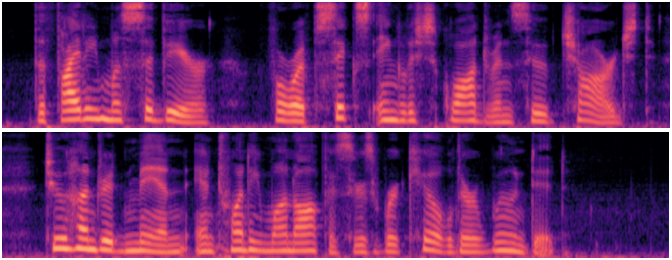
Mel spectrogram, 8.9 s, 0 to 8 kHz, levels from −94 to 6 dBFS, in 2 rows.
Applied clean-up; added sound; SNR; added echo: none; none; none; none.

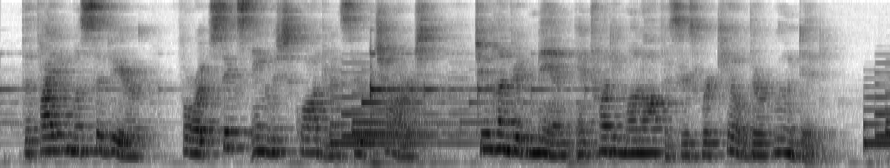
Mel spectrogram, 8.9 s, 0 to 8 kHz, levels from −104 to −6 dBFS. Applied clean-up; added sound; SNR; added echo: none; Piano; 8 dB; reverberation time 0.6 s.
